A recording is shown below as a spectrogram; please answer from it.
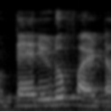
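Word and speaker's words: Pteridophyta: फिर से बोल रहा हूँ, जो बेटा पी है ना यहाँ पे, वो पी साइलेंट है, वो टेरिडोफाइटा होता है, पी टेरिडो नहीं, टेरिडोफाइटा, ओनली टेरिडोफाइटा।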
